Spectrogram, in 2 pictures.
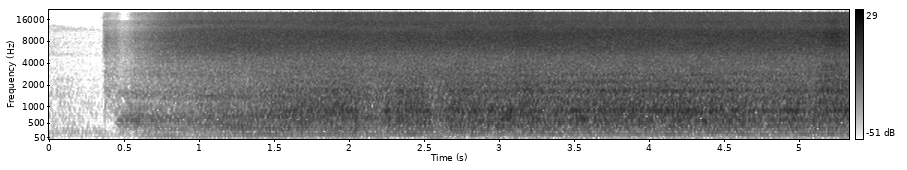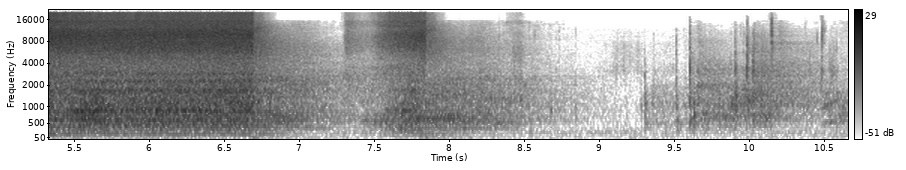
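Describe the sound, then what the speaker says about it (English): Water sprays hard onto a car's exhaust tip to rinse off soap, a loud steady hiss lasting several seconds before stopping, followed by shorter bursts and splashes. "I'm just going to rinse it off."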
